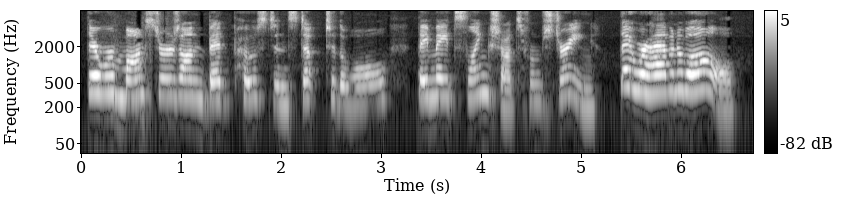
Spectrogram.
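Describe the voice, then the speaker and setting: A woman reading a children's picture book aloud expressively, stressing key words and pausing to explain things simply for young listeners. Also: high voice, lively intonation, a bit bright. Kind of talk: storybook read-aloud with simple explanatory asides.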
